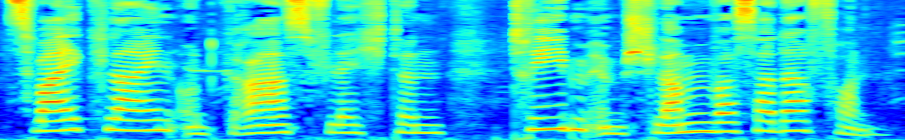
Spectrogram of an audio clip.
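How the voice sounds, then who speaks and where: Woman reading a kids story, slow and expressive, dry close sound. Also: mid-range voice, no room sound. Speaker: narrator.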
